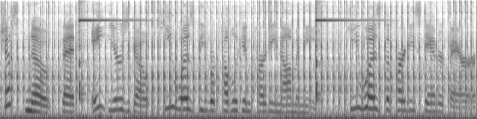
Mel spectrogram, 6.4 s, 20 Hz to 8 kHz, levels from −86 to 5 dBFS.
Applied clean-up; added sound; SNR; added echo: none; Mechanical fan + Marimba, xylophone; -2 dB; none.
